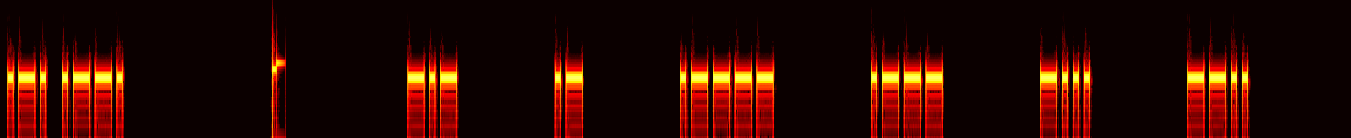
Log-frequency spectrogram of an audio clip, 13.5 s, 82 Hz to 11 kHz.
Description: Morse code, heard as a keyed tone, about 21 wpm, spaced as for 8 wpm, 700 Hz. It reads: RP KA1JBZ
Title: USA Call Signs - 6 Characters - 6x Character Spacing - 22wpm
